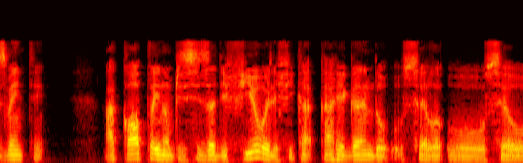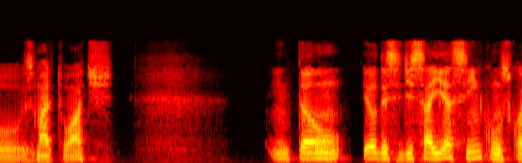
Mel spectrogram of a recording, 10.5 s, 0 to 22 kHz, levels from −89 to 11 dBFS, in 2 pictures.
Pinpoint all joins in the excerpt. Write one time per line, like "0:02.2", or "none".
0:08.7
